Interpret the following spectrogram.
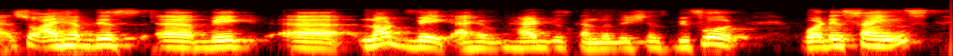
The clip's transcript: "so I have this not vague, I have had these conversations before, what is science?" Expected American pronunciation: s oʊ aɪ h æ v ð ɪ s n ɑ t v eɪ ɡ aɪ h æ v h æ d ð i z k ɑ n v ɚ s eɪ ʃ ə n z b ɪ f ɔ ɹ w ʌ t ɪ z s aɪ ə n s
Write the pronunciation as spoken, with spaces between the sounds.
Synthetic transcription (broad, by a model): s oʊ aɪ h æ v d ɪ s n ɑ t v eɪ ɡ aɪ h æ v h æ d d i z k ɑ n v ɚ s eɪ ʃ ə n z b ɪ f ɔ ɹ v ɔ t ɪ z s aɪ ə n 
